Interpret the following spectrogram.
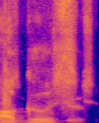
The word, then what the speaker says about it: Auguste: And this relationship that he has with, I guess it's spelled August. I mean, very creatively, he was born in August, and so his parents gave him that name. But I guess it He's would be French Canadian. Auguste.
